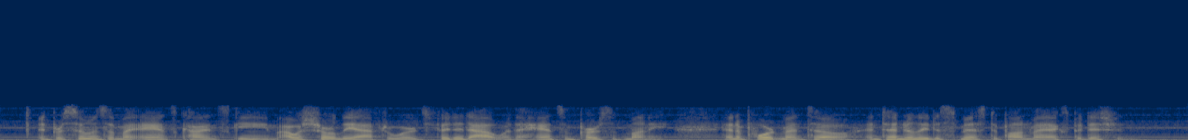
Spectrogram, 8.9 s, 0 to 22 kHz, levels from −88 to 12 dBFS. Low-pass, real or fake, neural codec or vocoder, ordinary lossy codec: 5.4 kHz; real; none; Opus, 32 kbps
